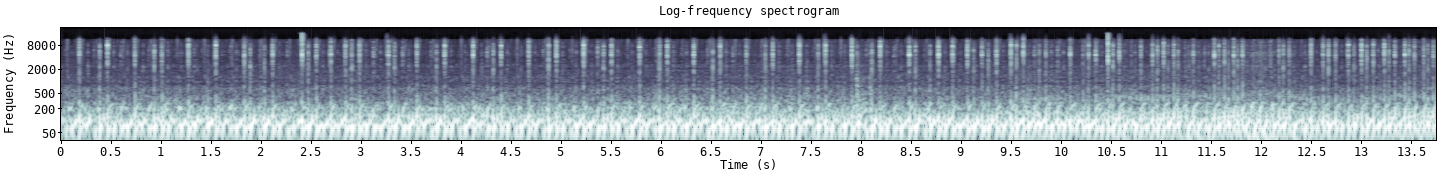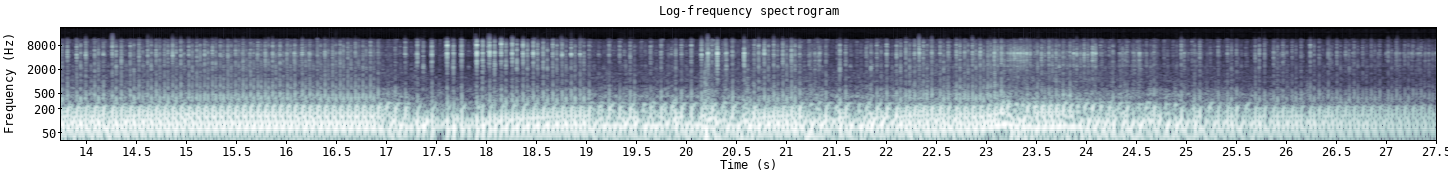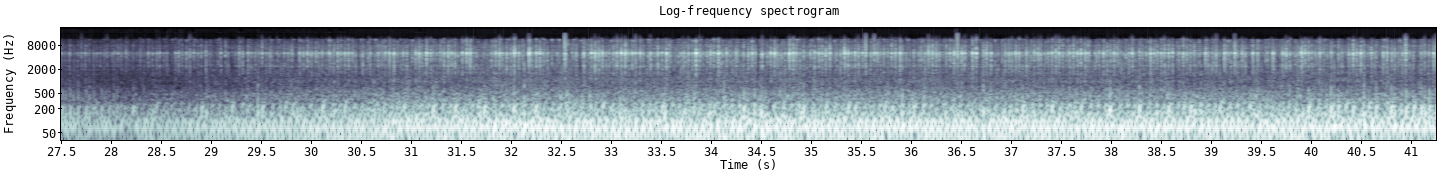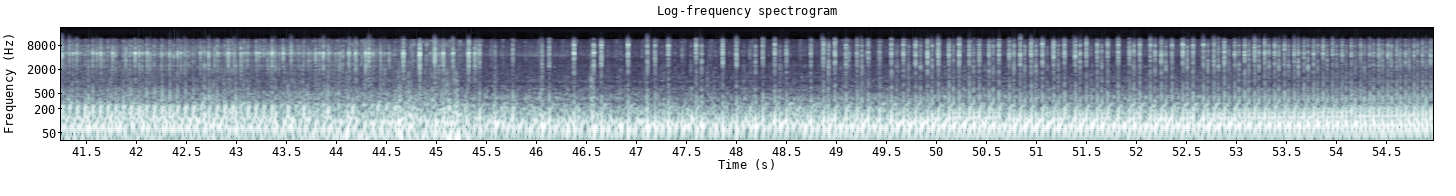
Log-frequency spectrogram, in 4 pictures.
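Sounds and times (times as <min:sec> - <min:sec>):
motorcycle engine drone: 0:00.0 - 0:54.9.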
